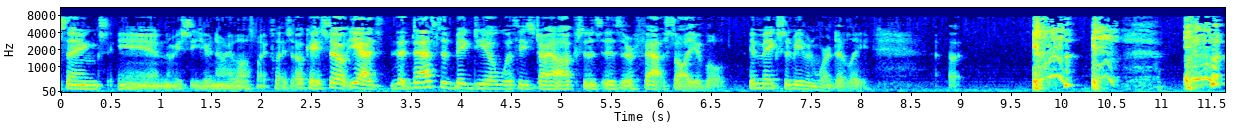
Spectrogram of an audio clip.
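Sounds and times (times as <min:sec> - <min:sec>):
speech: 0:00.0 - 0:08.3, 0:08.9 - 0:09.1
harsh rasping coughs: 0:09.8 - 0:11.6.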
